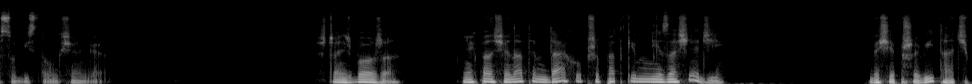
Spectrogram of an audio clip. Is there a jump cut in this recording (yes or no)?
no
